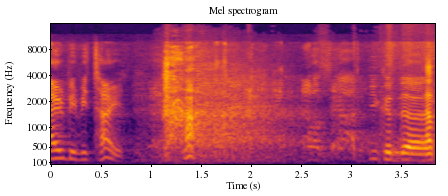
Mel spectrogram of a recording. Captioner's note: audience laughs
